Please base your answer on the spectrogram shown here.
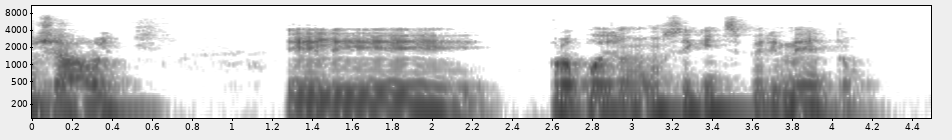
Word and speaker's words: Joule: Tem gente que fala Joule, tem gente que fala Joule, mas o correto, a pronúncia correta é Joule, tá?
